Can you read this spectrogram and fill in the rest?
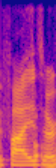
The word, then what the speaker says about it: Pfizer: So, yeah, but I actually, I did not, well, coincidentally, like I said to you, I had just had my second Pfizer. – Yeah. – How do you say it? – Your Pfizer. – Pfizer, my second jab for COVID.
